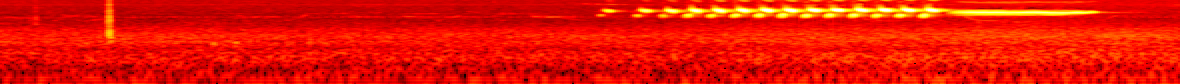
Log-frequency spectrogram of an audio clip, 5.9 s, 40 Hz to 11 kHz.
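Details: Morning Yellowhammer song recorded 9 May 2021: a rapid run of roughly twelve bright, high, repeated notes followed by a long sustained whistled tail, with a single click beforehand and a quiet background.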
